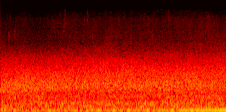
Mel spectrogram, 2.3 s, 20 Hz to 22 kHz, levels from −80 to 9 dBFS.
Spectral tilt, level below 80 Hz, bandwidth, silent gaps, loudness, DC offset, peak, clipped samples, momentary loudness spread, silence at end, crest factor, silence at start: -6 dB/octave; -32 dBFS; 16 kHz; none; -27 LUFS; under 0.1%; -14 dBFS; under 0.1%; 2 LU; 0 s; 12 dB; 0 s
